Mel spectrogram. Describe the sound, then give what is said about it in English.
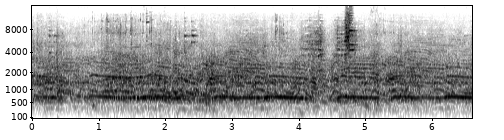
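A stock screaming sound effect used repeatedly in a show during an attack scene: a man's drawn-out, high-pitched scream cuts through a loud, busy wash of crowd commotion and scuffling, staying strong and steady throughout the few seconds. “listen to this sound effect, this like screaming sound effect they use.”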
